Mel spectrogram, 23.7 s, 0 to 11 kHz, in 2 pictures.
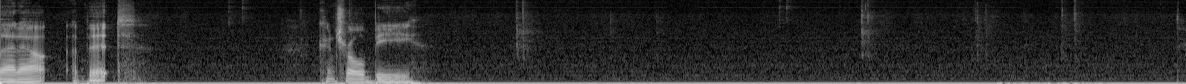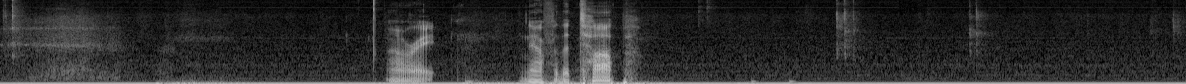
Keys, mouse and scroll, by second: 3.2 ctrl+b, 8.5 1, 9.6 a, 10.5 space, 12.8 middle click, 15.7-16.2 scroll down 4, 16.3 shift+middle click, 16.9 middle click, 18.7 click, 20.1 Delete, 21.4 KP_1, 22.6 shift+middle click, 23.5 scroll up 2.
